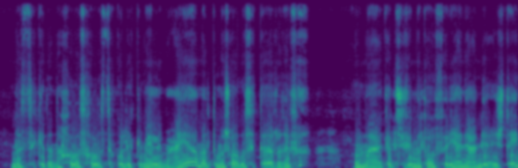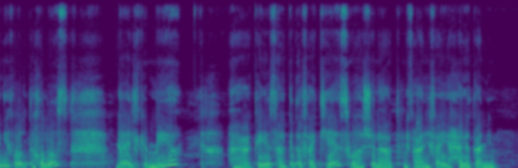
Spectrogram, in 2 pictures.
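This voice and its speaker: Speaking at a fairly quick pace, a woman keeps her loudness very even. Her pitch is fairly high, and there is noticeable background noise. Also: ordinary pitch variation. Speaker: home cooking vlogger. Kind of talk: tutorial.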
